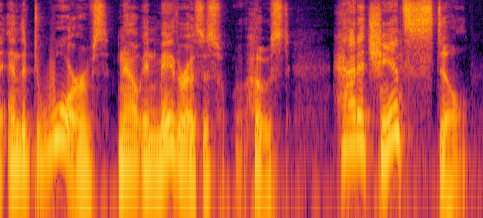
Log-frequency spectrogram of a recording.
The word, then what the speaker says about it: Maedhros: And in the confusion that they wrought, they came near to the standard of Maedros. And I just realized I've been doing it again. Pronunciation is rough. Maedhros—it's It's a DH. I talked about this on the last episode, and yet I forgot. Maedhros, by the standard of Maedhros.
